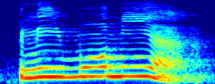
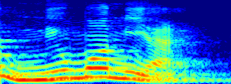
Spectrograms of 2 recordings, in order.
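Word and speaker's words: pneumonia: ओ एन आई ए प्नीमोनिया प्नीमोनिया नाही पी टा को साइलेंट करिया को एन आगरु पी थिले पी टा को साइलेंट करिबा ओके तो एठी कोन हला न्यूमोनिया पढा जीव कोन निमोनिया निमोनिया ओके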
